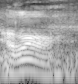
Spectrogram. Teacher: ro itu ro berharkat satu dibaca ro berarti bunyi ro itu yang tebal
